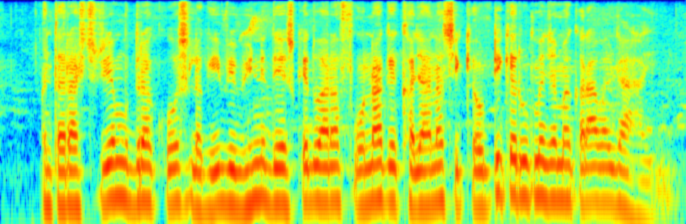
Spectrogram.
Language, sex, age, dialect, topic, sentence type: Magahi, male, 18-24, Central/Standard, banking, statement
